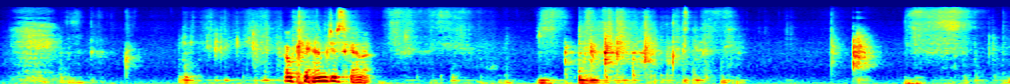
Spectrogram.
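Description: Playing cards slide and rustle across a smooth table.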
